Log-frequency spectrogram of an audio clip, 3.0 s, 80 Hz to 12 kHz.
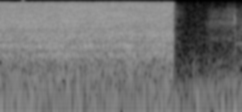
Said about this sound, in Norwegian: her skjærer du jo typisk ut en flensi fra en 20 mm stålplate, det går ganske greit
